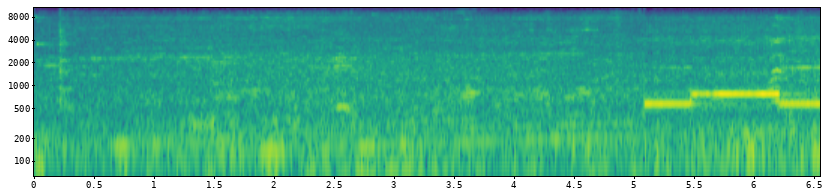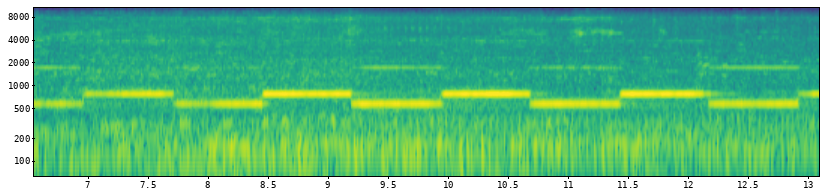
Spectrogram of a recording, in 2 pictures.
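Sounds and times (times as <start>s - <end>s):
two-tone crossing siren: 5.1s - 13.0s.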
